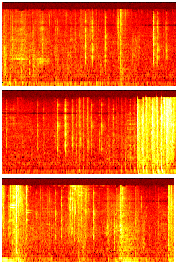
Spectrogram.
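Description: Gunfire in an online shooter game on the Rundown map, heard as bursts of rapid shots, loudest near the middle, mixed with keyboard clatter and a low background hum.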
